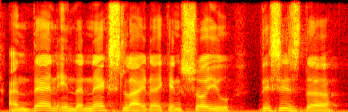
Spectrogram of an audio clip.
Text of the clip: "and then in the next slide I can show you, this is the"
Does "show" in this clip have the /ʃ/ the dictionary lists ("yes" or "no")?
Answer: yes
